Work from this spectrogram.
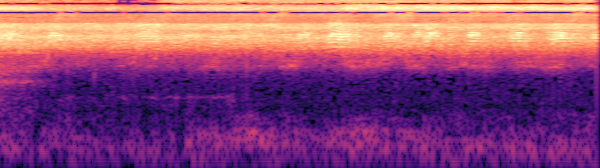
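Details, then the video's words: Steady, sizzling cicada drone, an unbroken high hiss that fills the whole stretch, over a soft low rumble of background noise. "Cicada 매미"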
